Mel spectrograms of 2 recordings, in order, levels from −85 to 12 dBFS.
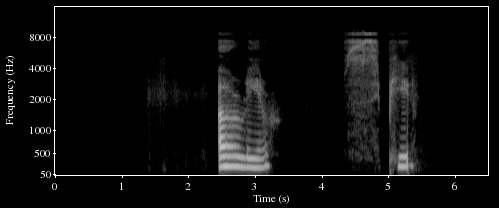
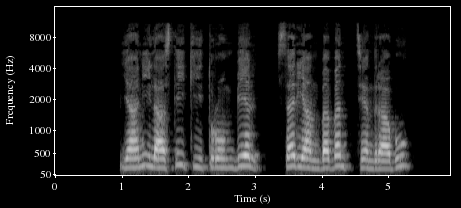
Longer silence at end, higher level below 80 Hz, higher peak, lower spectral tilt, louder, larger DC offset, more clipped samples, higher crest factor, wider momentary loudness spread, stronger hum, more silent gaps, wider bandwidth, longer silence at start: first, 1.15 s vs 0.6 s; about the same, -74 dBFS vs -70 dBFS; about the same, 0 dBFS vs -2 dBFS; about the same, -5.5 dB/octave vs -5.5 dB/octave; second, -22 LUFS vs -19 LUFS; neither; neither; first, 26 dB vs 18 dB; first, 17 LU vs 14 LU; neither; first, 3.46-4.28 s vs 3.17-3.33 s; second, 9.4 kHz vs 11.5 kHz; first, 2.45 s vs 1 s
